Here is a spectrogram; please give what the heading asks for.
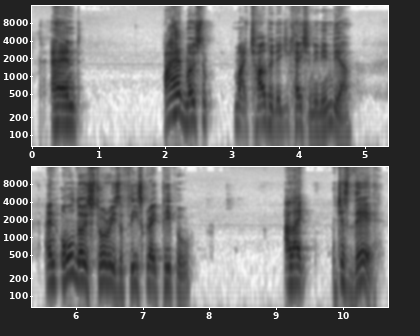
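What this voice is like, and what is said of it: Australian accent. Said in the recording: “I walk around with this Australian accent”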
